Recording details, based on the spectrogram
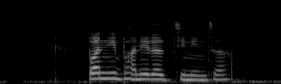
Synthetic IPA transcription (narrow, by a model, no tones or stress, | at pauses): pʌnibʱʌneɾʌt͡sinint͡sʰʌ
